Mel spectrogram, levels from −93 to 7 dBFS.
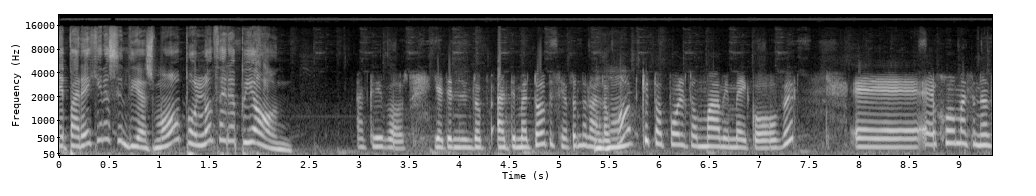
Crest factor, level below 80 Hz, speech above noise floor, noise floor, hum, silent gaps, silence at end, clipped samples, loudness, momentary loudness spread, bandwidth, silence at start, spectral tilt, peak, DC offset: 14 dB; -34 dBFS; 23 dB; -40 dBFS; none; none; 0 s; under 0.1%; -17 LUFS; 7 LU; over 20 kHz; 0 s; -4.5 dB/octave; -2 dBFS; under 0.1%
